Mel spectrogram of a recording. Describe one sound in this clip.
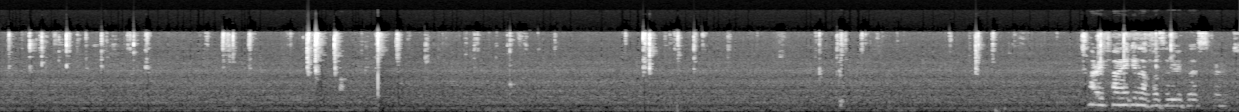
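Playing cards are shuffled by hand, with soft flicks and clicks.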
